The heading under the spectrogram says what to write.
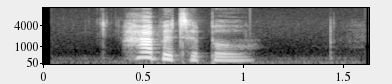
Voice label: "habitable", spelling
